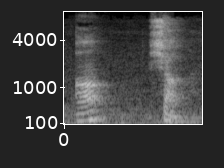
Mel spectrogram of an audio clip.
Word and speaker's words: un chat: Here you will not pronounce T with eta. You will not say eta. It is un chat.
